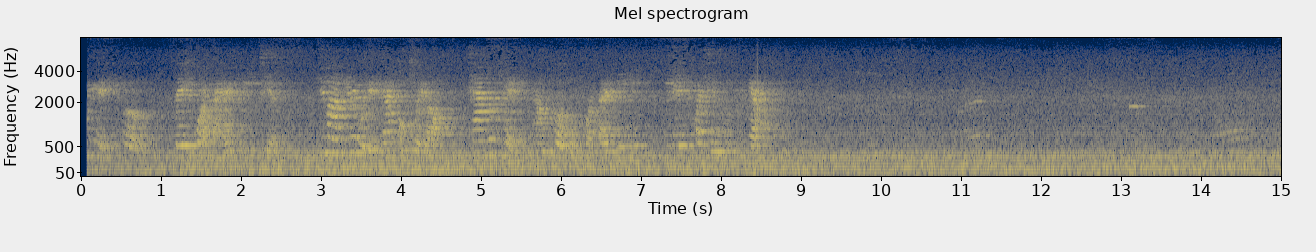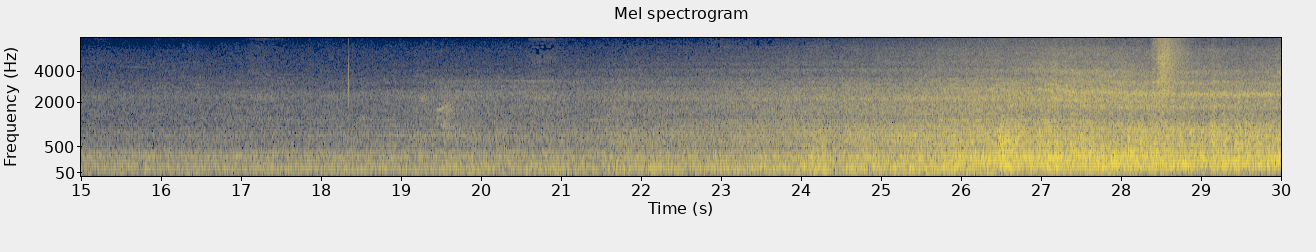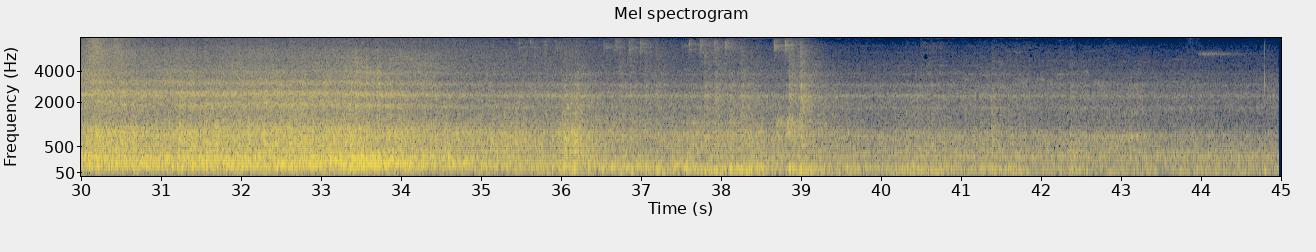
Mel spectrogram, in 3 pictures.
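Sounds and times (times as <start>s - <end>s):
train wheels rumbling on rails: 20.6s - 45.0s.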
